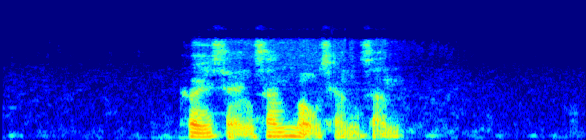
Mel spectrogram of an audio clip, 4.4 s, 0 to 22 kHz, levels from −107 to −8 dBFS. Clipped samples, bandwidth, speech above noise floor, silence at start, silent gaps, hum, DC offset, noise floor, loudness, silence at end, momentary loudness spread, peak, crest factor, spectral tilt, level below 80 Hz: under 0.1%; 7.2 kHz; 46 dB; 1.4 s; none; none; under 0.1%; -83 dBFS; -39 LUFS; 1.35 s; 9 LU; -18 dBFS; 22 dB; -6.5 dB/octave; -68 dBFS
